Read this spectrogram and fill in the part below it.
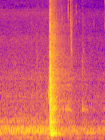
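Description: A metal blade knocks once against wood.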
